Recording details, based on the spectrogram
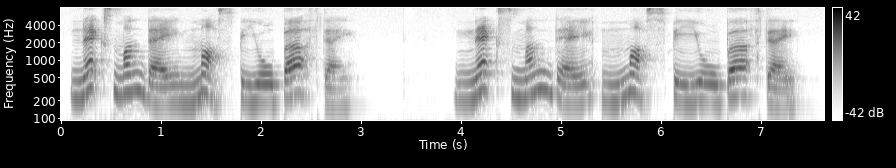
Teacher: so I missed out both of those final T's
